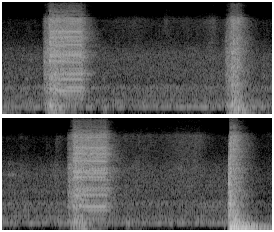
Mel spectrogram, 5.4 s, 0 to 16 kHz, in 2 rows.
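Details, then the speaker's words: 2011 Dodge Grand Caravan sliding door lock actuator, intermittently failing to lock: four short raspy electric buzzes as the lock cycles; owner suspects worn actuator, which is being replaced. "that noise that little buzzing noise uh is getting annoying and from my understanding it will eventually lead to the point where the door lock does not work anymore"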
